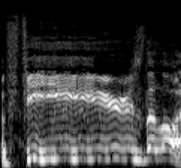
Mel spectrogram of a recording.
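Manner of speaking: high put-on Texas accent, "fears" drawn out. Reading a bible verse aloud, repeating a phrase in a texas accent. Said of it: "You must have that Texas voice".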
